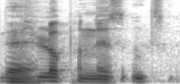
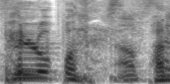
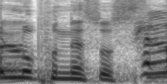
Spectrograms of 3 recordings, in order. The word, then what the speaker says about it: 펠로폰네소스: 스파르타가 있는 그 필로폰네소스. – 네. – 필로폰네소스. – 펠로폰네소스.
